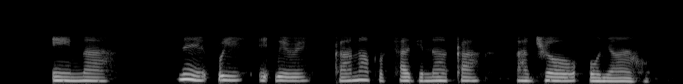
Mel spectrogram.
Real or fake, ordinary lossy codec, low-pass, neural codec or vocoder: fake; none; 3.6 kHz; codec, 16 kHz, 2 kbps, X-Codec, HuBERT features, trained on general audio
